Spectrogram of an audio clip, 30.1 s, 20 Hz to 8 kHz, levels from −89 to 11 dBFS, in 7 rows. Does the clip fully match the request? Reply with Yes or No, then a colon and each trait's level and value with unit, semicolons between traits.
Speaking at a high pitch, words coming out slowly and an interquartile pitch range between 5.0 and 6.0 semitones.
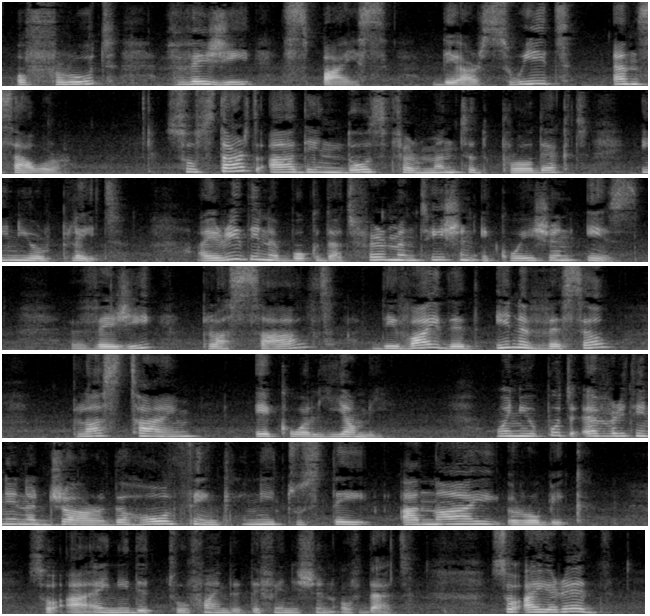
No: high, 215 Hz; slow, 125 wpm; average, 3.4 semitones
